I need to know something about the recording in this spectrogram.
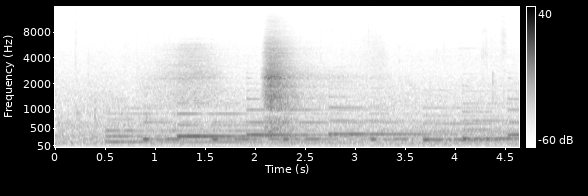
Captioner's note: deep breathing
